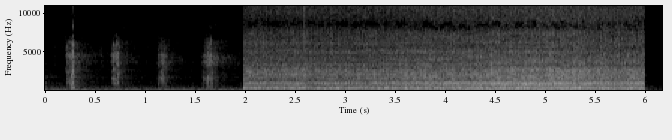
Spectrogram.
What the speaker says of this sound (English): I've blended all my cheeses and my egg and my spices together in the food processor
